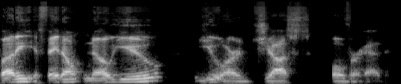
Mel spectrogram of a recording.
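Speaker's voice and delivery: flat, expressionless tone. Quoting an old line from a public relations specialist; retelling a deadpan line. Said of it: "just deadpan one day".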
